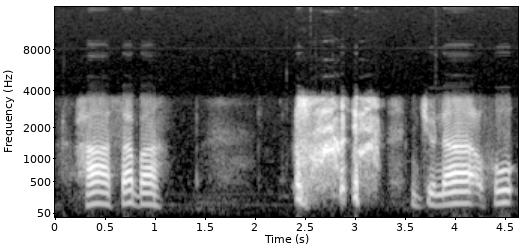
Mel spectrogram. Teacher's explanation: You make the ha long, because followed by the alif mad, and you make the noon long, because it's before the alif mad.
